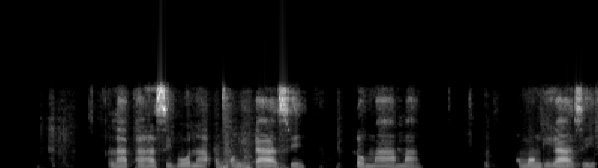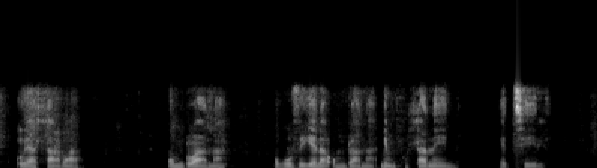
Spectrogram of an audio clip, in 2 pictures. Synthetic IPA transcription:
lapʰasiβɔna̰ʔumoŋiɣazi | lɔmaːma | umoŋiɣazi | ṵjaɬaβa̰ | um̩tʼwana | uɣuviɣɛla̰ʔṵm̩tʼwanaʔem̩kʰuɬaneni | ḛtʰiːlɛ

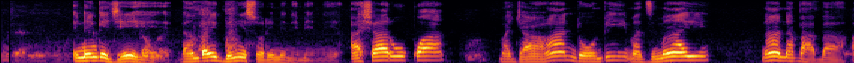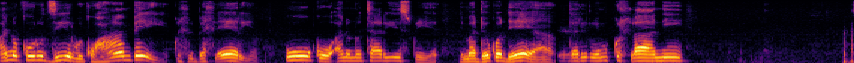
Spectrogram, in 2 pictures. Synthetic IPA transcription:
ine̞ŋɡe̞d͡ʒeɦeɗambaiɡʱwiɲiso̞ɾenenemeːneaʃaɾukwa | mad͡ʒaɦandombimad͡zimai | naːnaɓaɓa̰ːno̞kuɾud͡zirwikuɦambe | kuɬibʱeɬeri | ukoano̞no̞taɾiswi | nemadʱo̞ko̞dʱejakutaɾirwemukuɬani

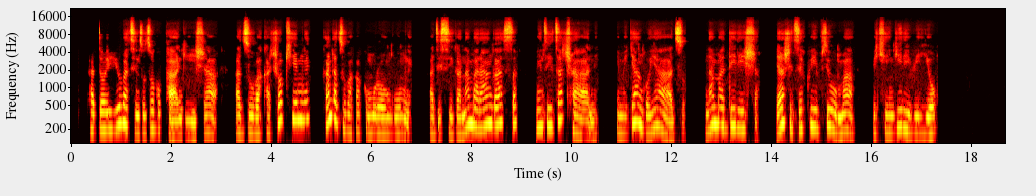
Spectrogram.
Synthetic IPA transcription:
kʰadojijuβat͡sinzuzo̞ɡupʰaːŋɡiʃaː | zuːβakʰat͡ʃo̞kʰimŋe̞ | kʰaːndiazuːβakakumuɾoːŋɡumŋe̞ | azisiɡanamaɾaːŋɡasa | ninzizat͡ʃaːne̞ | imiɾɟaːŋɡo̞jaːzo̞ | namadiɾiʃa | jaɾaʃize̞kwiːvjuːma | βikʰiːŋɡiɾiβijo

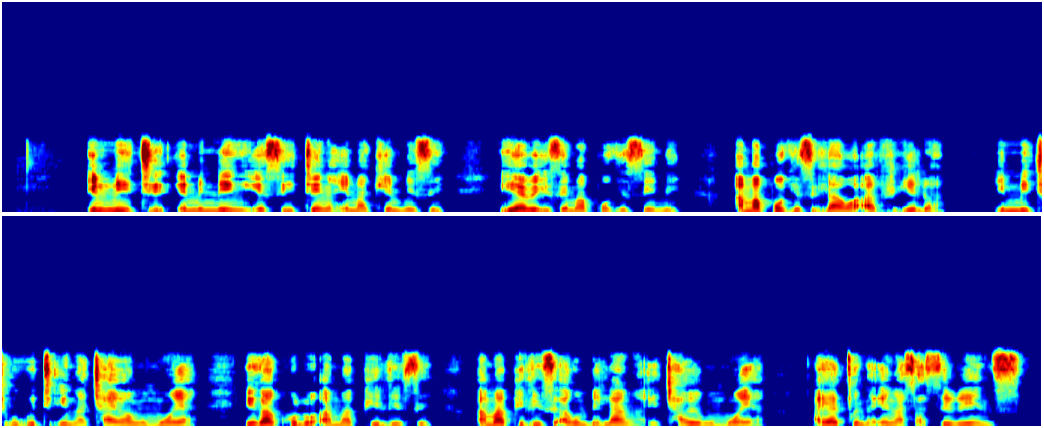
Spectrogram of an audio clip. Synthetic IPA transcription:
imitʰḭemineŋḭʔesijitʰɛŋaʔɛmakʰemisḭː | jaβɛʔisɛmab̥ʱoɣisini | a̰mab̥ʱoɣisḭlawa̰ʔaviɣɛlwa | ḭmitʰiuɣutʰiʔiŋat͡ʃʼʰajwaŋumɔja | iɣakʰulṵʔa̰mapʰilisi | a̰mapʰilisiʔa̰ɣumɛlaŋaʔɛ̰t͡ʃʰʼajwɛŋumɔja | a̰jaǀina̰ʔɛŋasa̰sɛβeːnd͡zʱi

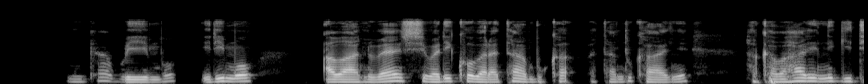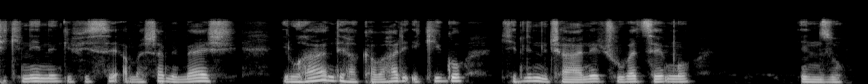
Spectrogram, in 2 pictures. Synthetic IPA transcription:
nikʰaβuɾiːmbo̞ | iɾimŋo̞ | a̰βaːn̥huβe̞ːnʃiβaɾikʰo̞βaɾatʰaːmbukʰaβatʰaːndukʰaɲe̞ | hakʰaβaɦaɾiniɡitʰikʰininiɡifise̞ʔa̰maʃamime̞ːnʃi̥ː | ɾuɦaːnde̞ɦakʰaβaɦaɾiʔikʰiɡo̞ | kʰininit͡ʃaːne̞t͡ʃuβat͡se̞mŋo̞ | inzu

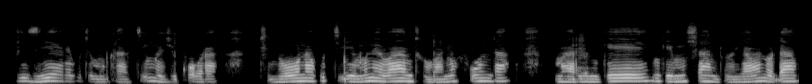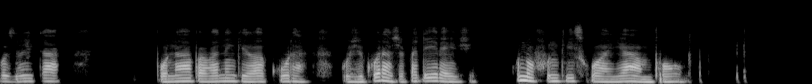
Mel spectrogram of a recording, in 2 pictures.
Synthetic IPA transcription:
izijeɾekutimukatimwe̞ʐiko̞ɾatino̞ːnakutimune̞ʋantʰuʋano̞fundamaɾeŋɡe̞ŋɡe̞miʃando̞jaʋano̞ɗakuzo̞ita | po̞napaʋane̞ŋɡe̞ʋakuɾakuʐiko̞ɾaʐe̞paɗeɾaiʐi | kuno̞fundiswajaːmbo

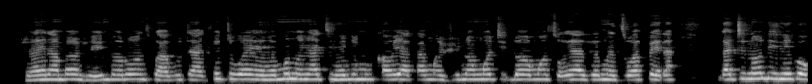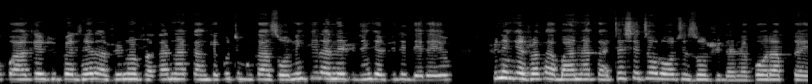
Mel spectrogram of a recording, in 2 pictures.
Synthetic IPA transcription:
ʐ̥aiɾambaʐeindo̞ɾonzwakutiakitiweɦemuno̞ɲatiɦe̞ɲumukaujakamwe̞ʐino̞mo̞tiɗomwozo̞ujaʐe̞mwe̞d͡ziwape̞ːɾa | ŋɡatino̞ɗinikokwak̬e̞ʐipe̞ɮe̞ɾaʐino̞ʐakanakaŋɡe̞kutimukazo̞niŋɡiɾane̞ʐine̞ŋɡe̞ʐiɾiɗe̞ɾe̞jo | ʐ̥ine̞ŋɡe̞ʐakaɓanakateʃet̬auɾaut͡ʃizo̞ʐiɗane̞koɾapken

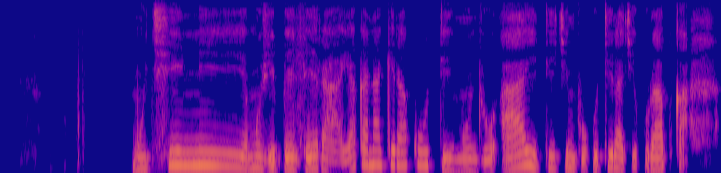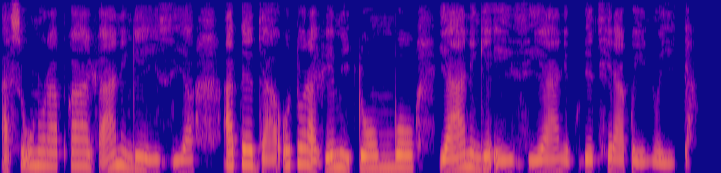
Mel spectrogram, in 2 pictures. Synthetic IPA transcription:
mut͡ʃinije̞muʐibʱe̞ɮe̞rajakanakiɾakutimuntʰuʔaitit͡ʃimvukutiɾat͡ʃe̞kuɾapkaasiuno̞ɾap̚kaʐa̰ːne̞ŋɡe̞eiziːjaape̞d͡zao̞to̞ɾaʐe̞mito̞mbo̞jaːne̞ŋɡe̞ʔeizijane̞kuɗe̞t͡se̞ɾakweino̞iːta

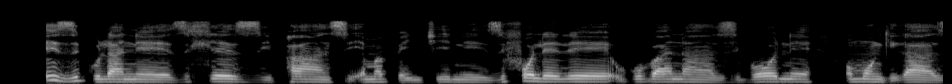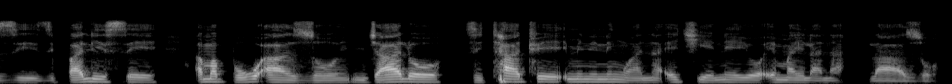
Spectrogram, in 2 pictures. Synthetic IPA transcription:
iziɡ̥ʱulanɛziɬezipʰant͡sʼḭɛ̰mab̥ʱent͡ʃʼinizifɔlɛlɛṵɣuβanaziβɔnɛ | umoŋiɣazizib̥ʱalisɛ | a̰mab̥ʱuɣuʔazɔnd͡ʒʱalɔ | z̥itʰatʰwɛḭmininiŋwana̰ʔet͡ʃʼijɛnɛjɔʔɛmajilana | laːzɔ

